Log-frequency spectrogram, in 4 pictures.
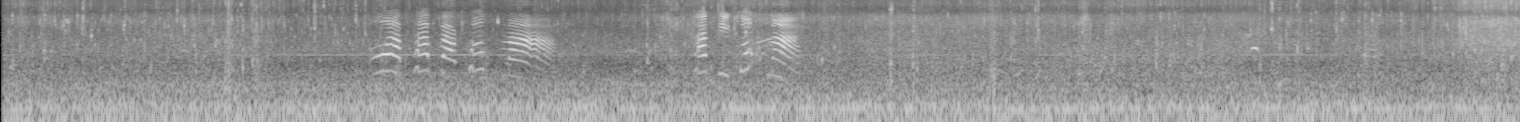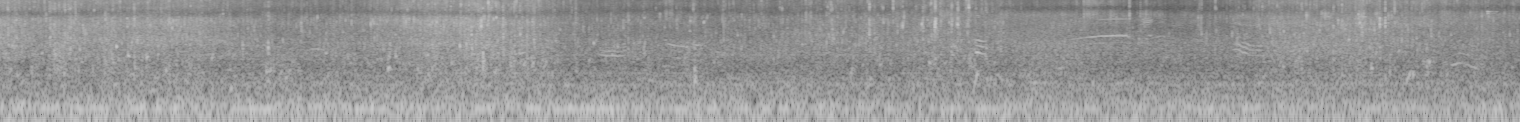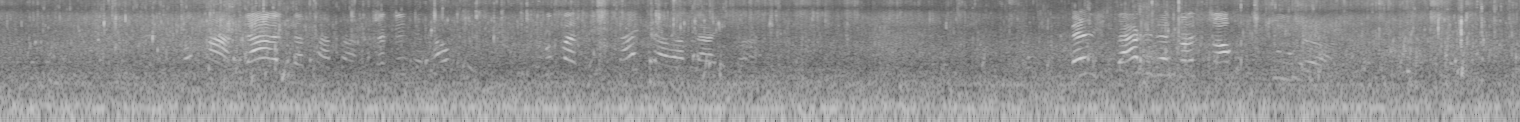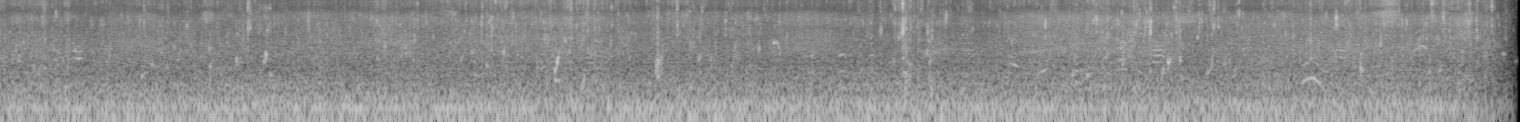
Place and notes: cologne, rodenkirchen, at the rhine
at the rhine water, children playing aside
soundmap nrw: social ambiences/ listen to the people in & outdoor topographic field recordings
